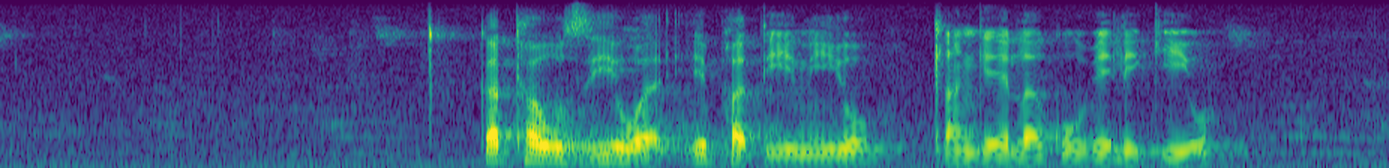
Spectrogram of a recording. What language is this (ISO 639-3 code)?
tso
